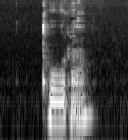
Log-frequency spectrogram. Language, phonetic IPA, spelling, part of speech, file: Polish, [ˈtura], tura, noun, LL-Q809 (pol)-tura.wav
